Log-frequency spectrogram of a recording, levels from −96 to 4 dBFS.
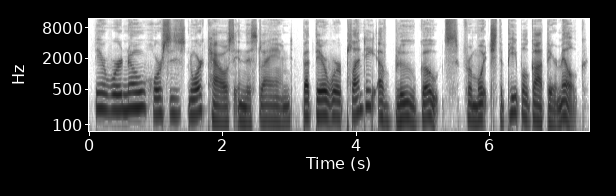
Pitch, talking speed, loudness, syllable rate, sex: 145 Hz, 185 wpm, -17 LUFS, 4.2 syllables/s, female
